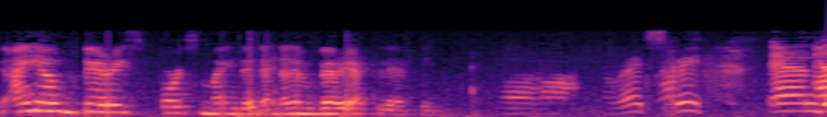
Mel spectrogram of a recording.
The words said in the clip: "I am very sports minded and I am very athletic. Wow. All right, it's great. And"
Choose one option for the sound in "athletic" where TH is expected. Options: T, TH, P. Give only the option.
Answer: T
